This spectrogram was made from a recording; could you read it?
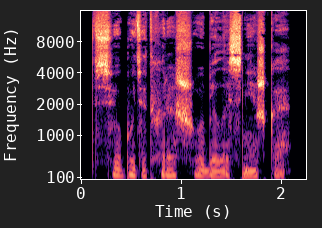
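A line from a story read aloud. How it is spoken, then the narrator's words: Whisper. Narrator (Russian): шепнул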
